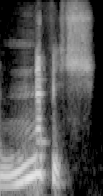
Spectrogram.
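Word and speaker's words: נפש: to be pronounced differently i will say nausea for aramaic and i would say nephesh for hebrew but what it means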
